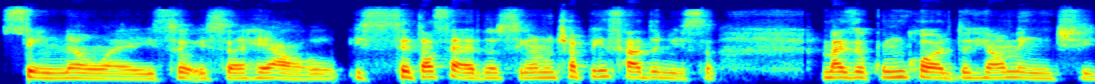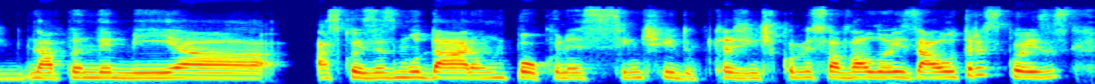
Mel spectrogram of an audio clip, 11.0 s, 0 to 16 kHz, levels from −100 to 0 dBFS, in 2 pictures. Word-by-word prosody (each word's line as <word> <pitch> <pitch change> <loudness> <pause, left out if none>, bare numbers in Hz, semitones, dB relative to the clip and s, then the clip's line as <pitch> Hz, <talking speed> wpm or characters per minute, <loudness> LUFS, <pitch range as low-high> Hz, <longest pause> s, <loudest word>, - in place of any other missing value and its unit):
Sim, 185 -1 0
não 185 -2 0
é, 170 -1 -3
isso 170 +4 -4
isso 190 +1 -2
é 185 - +1
real, 175 -4 0
e 200 - -9
você 230 +4 +1
tá 225 - +5
certo, 190 -3 +2
assim, 190 0 -5
eu 195 - -1
não 205 - -3
tinha 230 +3 +2
pensado 225 -3 +1
nisso. 185 -3 -8 0.5
Mas 210 0 +4
eu 210 - +1
concordo 215 -3 +2
realmente, 195 -3 -3
na 195 0 +2
pandemia 195 -1 0 0.2
as 195 - -3
coisas 195 -1 -1
mudaram 200 -2 +3
um 205 - -8
pouco 205 0 +1
nesse 190 0 -6
sentido, 205 -2 -5
porque 170 - -10
a - - +4
gente 185 -2 -5
começou 215 0 -2
a - - -2
valorizar 210 0 +3
outras 285 +9 0
coisas 230 -4 0
200 Hz, 210 wpm, -23 LUFS, 190-210 Hz, 0.5 s, tá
